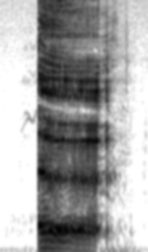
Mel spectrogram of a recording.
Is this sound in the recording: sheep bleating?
no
